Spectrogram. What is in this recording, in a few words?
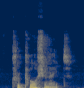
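"proportionate", British English; pronunciations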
